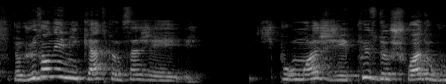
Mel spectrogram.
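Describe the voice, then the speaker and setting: Lively intonation carries the fairly slow speech, and audible room echo surrounds it. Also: woman. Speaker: tarot card reader. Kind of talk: tarot reading video. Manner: chatty, rambling.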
